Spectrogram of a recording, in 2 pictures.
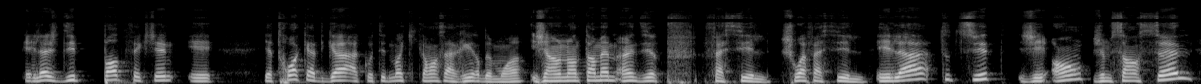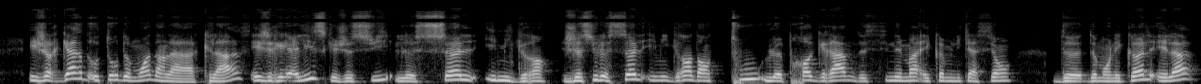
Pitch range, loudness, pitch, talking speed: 155-195 Hz, -20 LUFS, 170 Hz, 200 wpm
